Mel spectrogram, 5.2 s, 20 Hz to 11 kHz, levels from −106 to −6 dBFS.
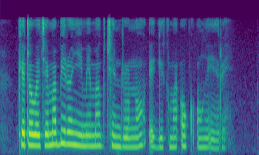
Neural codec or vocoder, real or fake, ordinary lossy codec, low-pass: none; real; AAC, 64 kbps; 7.2 kHz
